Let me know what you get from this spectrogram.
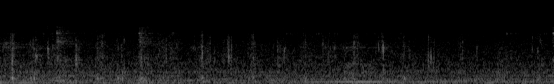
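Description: A person chewing a bite of small pear close to the microphone: soft, irregular crunches and wet clicks.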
